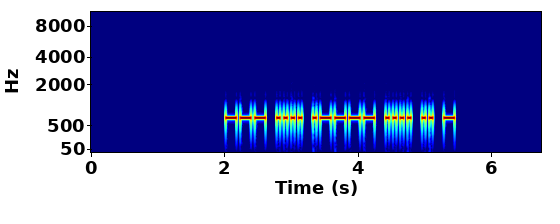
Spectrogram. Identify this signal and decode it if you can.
Morse code, heard as a keyed tone, about 22 wpm, 700 Hz. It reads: OH1HIT
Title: DXCC-100 Call Signs - 6 Characters - 22wpm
